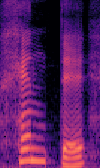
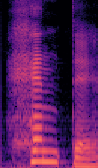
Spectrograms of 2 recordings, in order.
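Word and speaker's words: gente: as the H so hente g n t which means people in Spanish is pronounced as hente like if it started with an H in English whereas gusta which starts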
